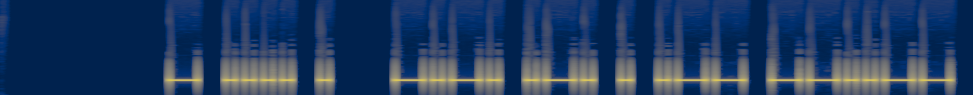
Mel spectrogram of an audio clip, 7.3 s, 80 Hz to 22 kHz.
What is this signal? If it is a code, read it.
Morse code, heard as a keyed tone, about 17 wpm, 700 Hz. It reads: THE CREW,
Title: Sentences from Top 1500 Words 17wpm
